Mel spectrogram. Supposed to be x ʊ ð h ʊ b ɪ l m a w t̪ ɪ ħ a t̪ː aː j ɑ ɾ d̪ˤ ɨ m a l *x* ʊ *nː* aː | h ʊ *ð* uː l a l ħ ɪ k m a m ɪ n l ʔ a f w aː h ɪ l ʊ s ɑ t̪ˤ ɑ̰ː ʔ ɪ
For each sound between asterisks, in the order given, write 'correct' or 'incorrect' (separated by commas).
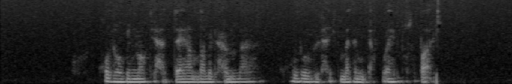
incorrect, incorrect, correct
